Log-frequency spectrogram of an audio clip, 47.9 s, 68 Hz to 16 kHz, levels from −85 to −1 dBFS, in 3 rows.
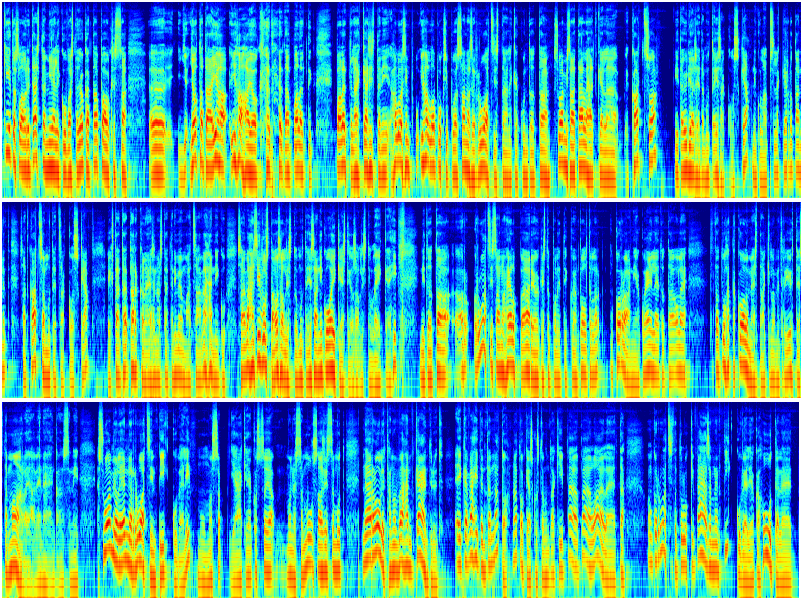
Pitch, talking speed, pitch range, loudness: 140 Hz, 160 wpm, 120-160 Hz, -20 LUFS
